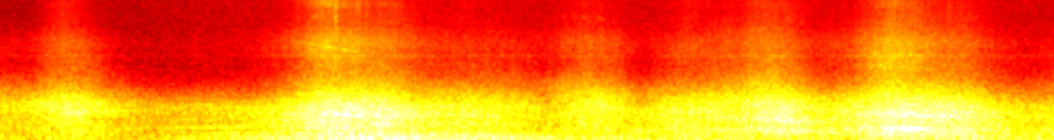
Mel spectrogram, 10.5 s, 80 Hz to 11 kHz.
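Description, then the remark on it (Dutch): Cars rush past one after another on a busy road, part of the N35 in Nijverdal, Netherlands. Each swells into a loud whoosh and fades, about four passes in ten seconds, over a steady traffic rumble with no voices. “Regelmatig moet dit gedeelte van de N35 uren volledig worden afgesloten vanwege ongelukken met botsende auto's.”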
